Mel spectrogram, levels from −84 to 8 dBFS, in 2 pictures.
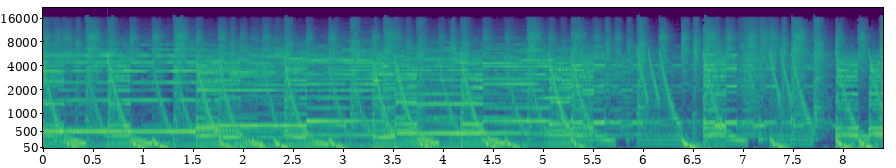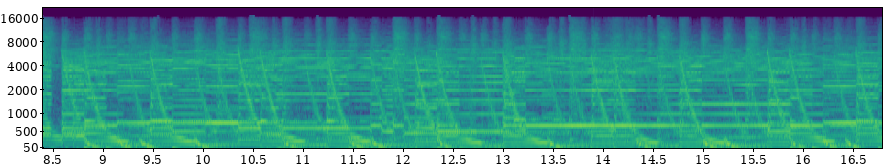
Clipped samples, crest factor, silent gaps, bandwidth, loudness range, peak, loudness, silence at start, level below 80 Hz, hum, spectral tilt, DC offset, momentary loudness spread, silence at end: under 0.1%; 12 dB; none; 17 kHz; 2 LU; 0 dBFS; -11 LUFS; 0 s; -28 dBFS; none; -3 dB/octave; under 0.1%; 4 LU; 0 s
